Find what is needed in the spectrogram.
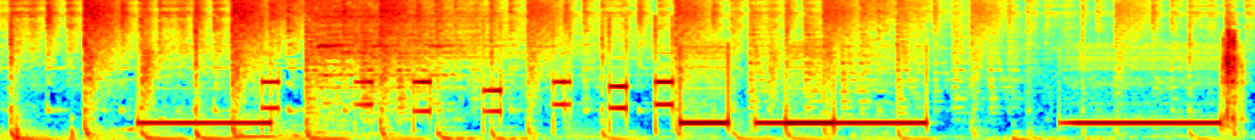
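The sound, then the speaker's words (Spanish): Telephone number being dialed: a quick series of short keypad tones, then longer steady tones, over low background noise. “El Instituto Milford está esperando nuestra llamada. O sea, ¿qué le marco? De una.”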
